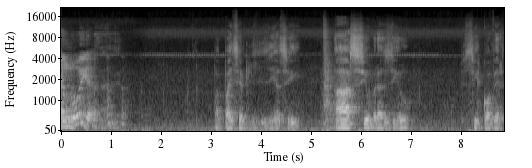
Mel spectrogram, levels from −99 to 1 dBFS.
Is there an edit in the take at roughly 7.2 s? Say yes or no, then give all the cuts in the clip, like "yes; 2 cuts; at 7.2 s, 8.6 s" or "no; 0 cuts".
no; 1 cut; at 1.6 s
